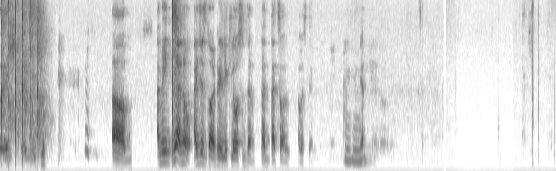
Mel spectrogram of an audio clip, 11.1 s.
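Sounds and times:
hands clapping: 0:00.0 - 0:01.0, 0:03.4 - 0:03.8
speech: 0:02.2 - 0:07.5.

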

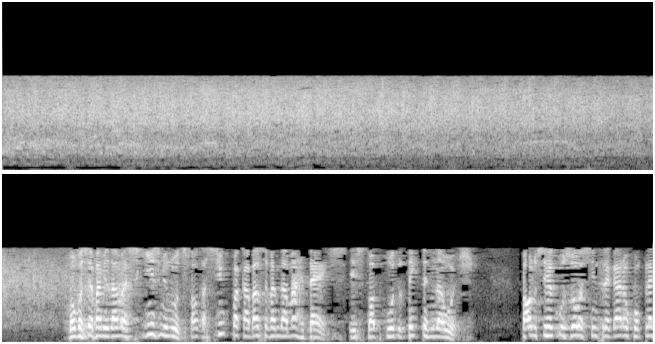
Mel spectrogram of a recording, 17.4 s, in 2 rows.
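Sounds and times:
audience applauding: 0:00.0 - 0:10.8
speech: 0:09.6 - 0:15.0, 0:15.6 - 0:17.3.

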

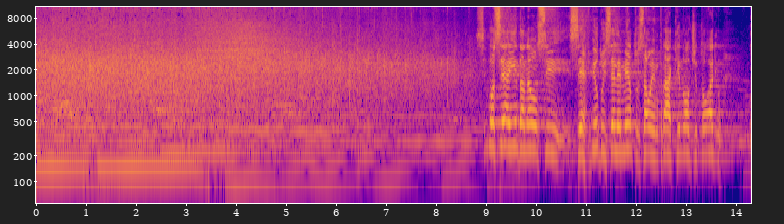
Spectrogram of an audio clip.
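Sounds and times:
audience applauding: 0:00.0 - 0:09.8
speech: 0:08.9 - 0:14.2.

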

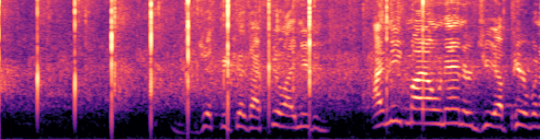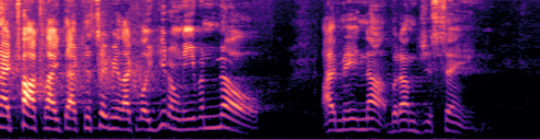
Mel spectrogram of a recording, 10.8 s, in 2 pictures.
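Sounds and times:
speaker clapping hands: 0:00.0 - 0:07.1
speech: 0:02.0 - 0:08.1, 0:08.7 - 0:10.2.

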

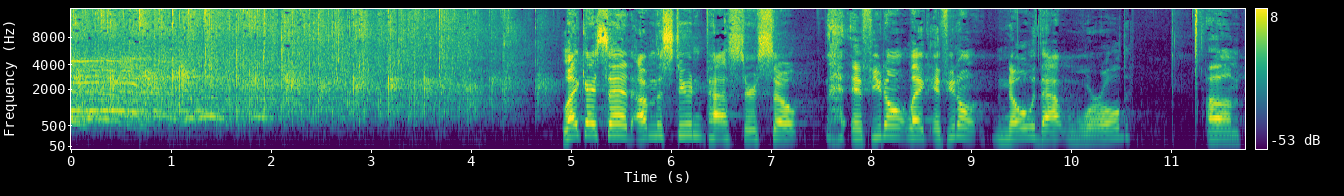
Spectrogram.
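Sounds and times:
round of applause: 0:00.0 - 0:04.9
speech: 0:04.9 - 0:10.7, 0:11.4 - 0:11.7.

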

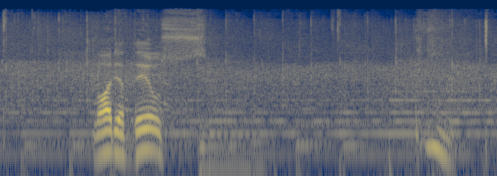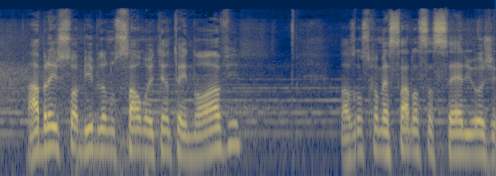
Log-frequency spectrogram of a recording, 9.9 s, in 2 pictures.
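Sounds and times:
audience applause: 0:00.0 - 0:06.1
speech: 0:00.9 - 0:02.2, 0:05.3 - 0:07.5, 0:08.4 - 0:09.9.

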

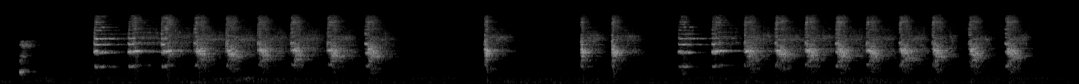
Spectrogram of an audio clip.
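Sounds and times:
raspy turkey yelps made on a hunting call: 0:01.0 - 0:04.0, 0:04.8 - 0:05.2, 0:05.8 - 0:10.4.

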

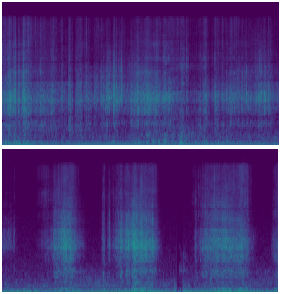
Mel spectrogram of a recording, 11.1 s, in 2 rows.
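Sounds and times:
crunchy stirring with pieces grinding and scraping together: 0:00.0 - 0:11.0.

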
